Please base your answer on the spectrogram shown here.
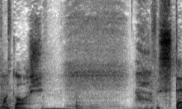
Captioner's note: sniffing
